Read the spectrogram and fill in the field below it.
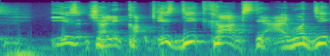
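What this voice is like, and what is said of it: Gruff, unconvincing put-on Russian accent. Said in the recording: “That's German. ... Russian. That's Russian. She's German, but I just did a Russian accent. ... I don't know what accent that was. ... That was something weird. ... Gruff Russian accent. ... I don't do ... Accents well.”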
